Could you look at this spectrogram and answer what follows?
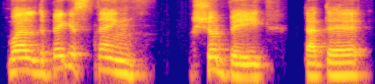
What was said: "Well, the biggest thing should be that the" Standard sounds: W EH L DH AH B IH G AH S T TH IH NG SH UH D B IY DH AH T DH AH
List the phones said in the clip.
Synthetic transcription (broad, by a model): W EH L DH AH B IH G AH S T TH IH NG SH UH D B IY DH AH T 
